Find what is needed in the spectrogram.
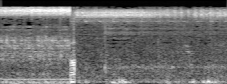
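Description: Outdoor background: a steady low hum with a high hiss, cut off abruptly under a second in and replaced by quieter, fainter background noise.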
